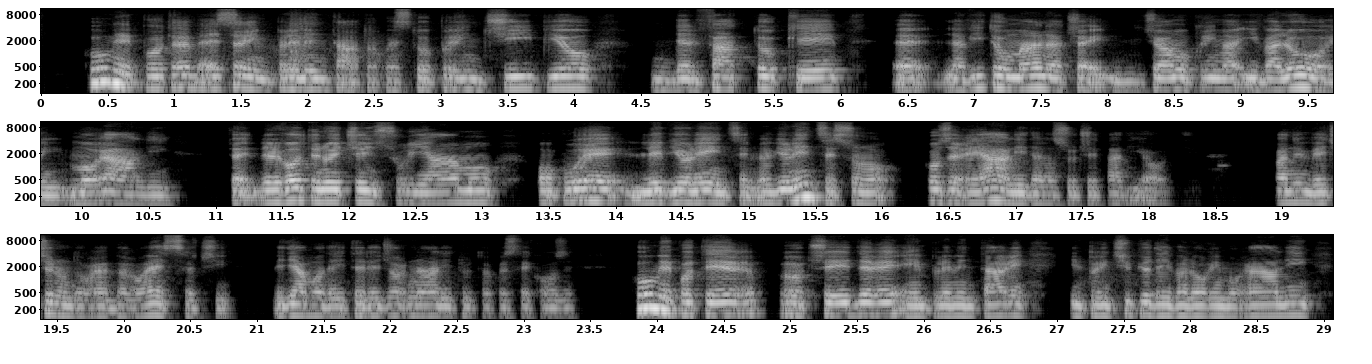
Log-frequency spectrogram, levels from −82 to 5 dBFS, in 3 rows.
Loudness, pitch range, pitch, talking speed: -22 LUFS, 125-145 Hz, 135 Hz, 120 wpm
